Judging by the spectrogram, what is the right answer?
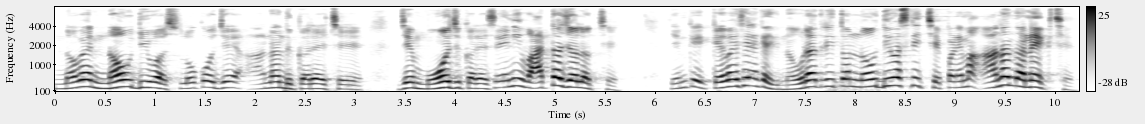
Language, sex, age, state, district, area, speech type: Gujarati, male, 18-30, Gujarat, Surat, urban, spontaneous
